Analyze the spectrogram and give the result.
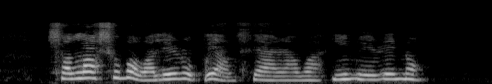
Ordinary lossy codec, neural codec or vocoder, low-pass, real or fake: AAC, 32 kbps; vocoder, 22.05 kHz, 80 mel bands, Vocos; 7.2 kHz; fake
